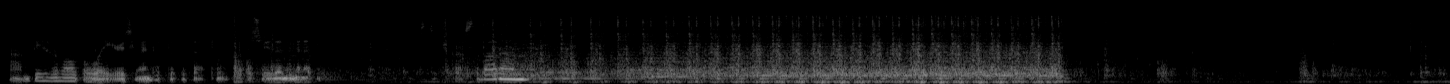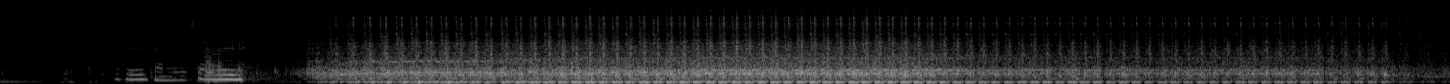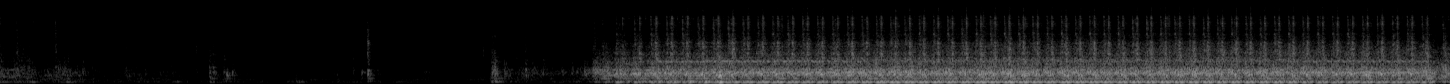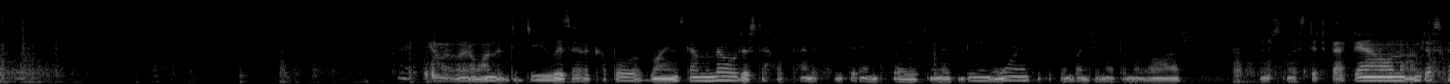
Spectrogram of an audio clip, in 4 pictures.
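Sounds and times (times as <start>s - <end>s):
sewing machine stitching: 2.3s - 15.2s, 16.5s - 31.4s, 33.8s - 45.6s, 46.3s - 48.3s, 55.7s - 58.0s.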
